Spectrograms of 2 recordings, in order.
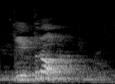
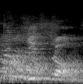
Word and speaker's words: চিত্র: হয় তাহলে আমরা কি চিত্র উচ্চারণ করি? চিত্র, আমরা কি উচ্চারণ করি? চিত্র। তাহলে তয়র ফলাটা হওয়া উচিত হচ্ছে বানান অনুযায়ী হওয়া উচিত র, কিন্তু উচ্চারণ অনুযায়ী এটা কি হয়ে যাচ্ছে তয় তয় র।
